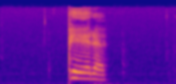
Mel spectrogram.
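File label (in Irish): "pair", Irish; gcompris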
